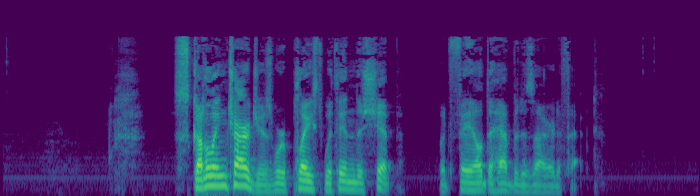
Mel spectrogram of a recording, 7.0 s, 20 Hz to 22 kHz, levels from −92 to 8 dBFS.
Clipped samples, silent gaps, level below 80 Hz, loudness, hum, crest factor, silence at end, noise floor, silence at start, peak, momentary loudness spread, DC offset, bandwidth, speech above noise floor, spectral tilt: under 0.1%; none; -56 dBFS; -21 LUFS; 60 Hz at -55 dBFS; 24 dB; 1.25 s; -77 dBFS; 1.75 s; 0 dBFS; 19 LU; under 0.1%; 11.5 kHz; 56 dB; -5 dB/octave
